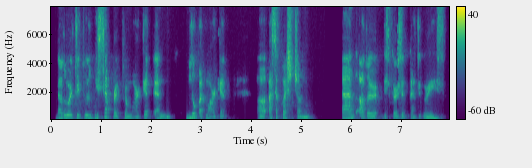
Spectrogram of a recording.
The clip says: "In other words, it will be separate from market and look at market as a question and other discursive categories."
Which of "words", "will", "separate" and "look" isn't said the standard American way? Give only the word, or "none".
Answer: words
